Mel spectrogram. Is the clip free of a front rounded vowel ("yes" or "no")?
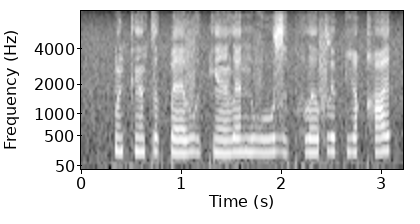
no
